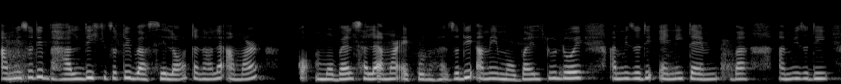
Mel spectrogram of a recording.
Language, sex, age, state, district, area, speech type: Assamese, female, 18-30, Assam, Charaideo, urban, spontaneous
